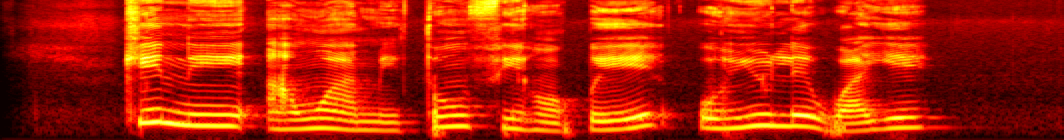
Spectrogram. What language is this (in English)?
Yoruba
